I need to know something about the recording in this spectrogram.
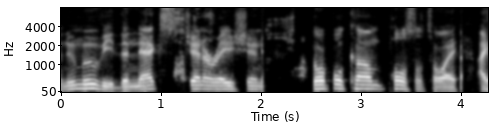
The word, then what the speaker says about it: Sorplecum Poseltoy: writer of the new movie, The Next Generation, Sorplecum, Poseltoy.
